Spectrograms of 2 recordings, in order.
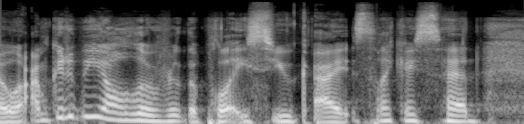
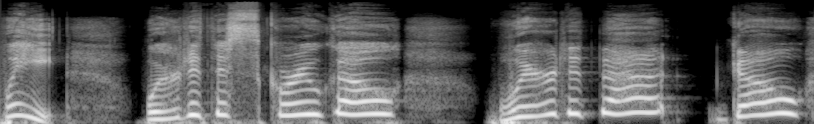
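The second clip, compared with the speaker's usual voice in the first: flustered self-quote; 12 semitones higher, 3 dB louder than usual. Retold or imitated. Retelling fixing the dryer alone.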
